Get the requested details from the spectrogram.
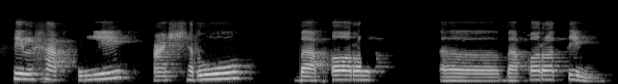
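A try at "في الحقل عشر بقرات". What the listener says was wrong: Bagus. Baqarah panjang mu'annas jamak.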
